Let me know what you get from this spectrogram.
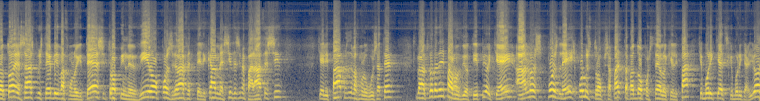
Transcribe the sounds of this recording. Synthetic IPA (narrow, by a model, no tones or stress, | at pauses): ɾo̞t̪o̞e̞sɐspuist̪eebeivɐθmo̞lo̞ʝit̪e̞sit̪ɾo̞piine̞ðio̞po̞zɣɾɐfe̞t̪et̪elikɐme̞sĩnθe̞sime̞pɐɾɐθe̞si | ce̞lipɐposðevɐθmo̞lo̞ɣusɐt̪e̞ | st̪ibɐɾmɐt̪ikot̪it̪ɐðenipaɾxunðio̞t̪ipio̞ceiɐlo̞spo̞zleieçi̥po̞lust̪ɾo̞pu̥sɐpɐzt̪et̪ɐpɐnd̪ooposθe̞locelipɐce̞bo̞ɾicee̞t͡si̥cebo̞ɾiceɐ̰ʎo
